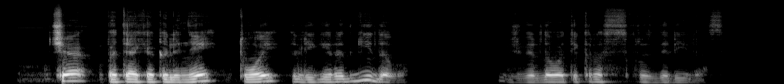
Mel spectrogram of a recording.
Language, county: Lithuanian, Vilnius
